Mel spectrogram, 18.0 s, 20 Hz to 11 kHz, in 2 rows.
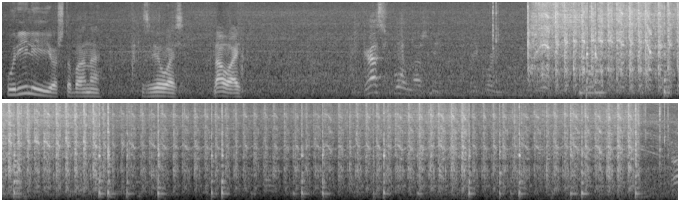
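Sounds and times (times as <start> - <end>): rapid engine knocking: 7.0 - 17.7
car engine running roughly: 7.0 - 17.8.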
